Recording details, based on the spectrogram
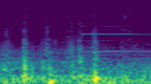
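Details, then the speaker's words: Tata Tiago with a customer complaint of knocking when steering left and right: a few sharp clicks, about two per second, on full right lock. Worn drive shaft CV joint, which is to be reconditioned. "என்ன கம்ப்ளைன்ட்ன்னா, steering left and right உடைக்கும்போது, கட கட கடன்னு sound வருது."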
